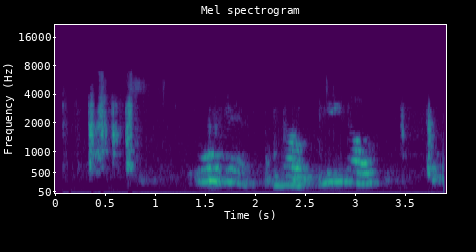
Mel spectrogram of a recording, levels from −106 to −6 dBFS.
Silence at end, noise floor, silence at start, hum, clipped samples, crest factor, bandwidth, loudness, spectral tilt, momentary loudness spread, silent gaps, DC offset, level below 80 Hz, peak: 0.05 s; -89 dBFS; 0.35 s; none; under 0.1%; 20 dB; 6 kHz; -55 LUFS; -3 dB/octave; 13 LU; none; under 0.1%; under -90 dBFS; -36 dBFS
